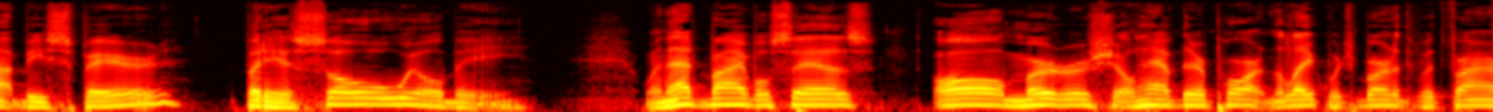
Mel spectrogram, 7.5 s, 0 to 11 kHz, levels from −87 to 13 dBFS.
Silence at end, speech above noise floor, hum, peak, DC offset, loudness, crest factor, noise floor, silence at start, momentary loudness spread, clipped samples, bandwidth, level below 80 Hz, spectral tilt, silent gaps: 0 s; 36 dB; none; 0 dBFS; under 0.1%; -17 LUFS; 16 dB; -52 dBFS; 0 s; 10 LU; under 0.1%; 10.5 kHz; -40 dBFS; -8 dB/octave; none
